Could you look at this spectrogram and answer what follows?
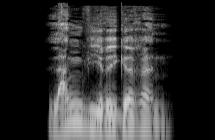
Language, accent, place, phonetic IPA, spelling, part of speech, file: German, Germany, Berlin, [ˈlaŋˌviːʁɪɡəʁən], langwierigeren, adjective, De-langwierigeren.ogg
- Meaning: inflection of langwierig: 1. strong genitive masculine/neuter singular comparative degree 2. weak/mixed genitive/dative all-gender singular comparative degree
